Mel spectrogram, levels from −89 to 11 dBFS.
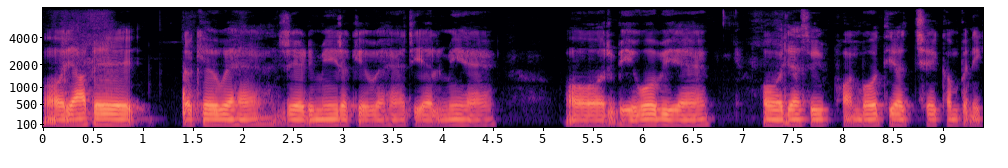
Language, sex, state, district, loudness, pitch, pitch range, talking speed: Hindi, male, Uttar Pradesh, Etah, -17 LUFS, 95 Hz, 90-95 Hz, 155 wpm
